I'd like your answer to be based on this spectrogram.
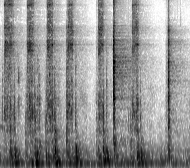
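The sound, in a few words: ratchet tightening bolts on Jeep JK door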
